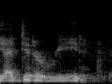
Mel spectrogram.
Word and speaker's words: Iditarod: He's saying it wrong. It's the Iditarod.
